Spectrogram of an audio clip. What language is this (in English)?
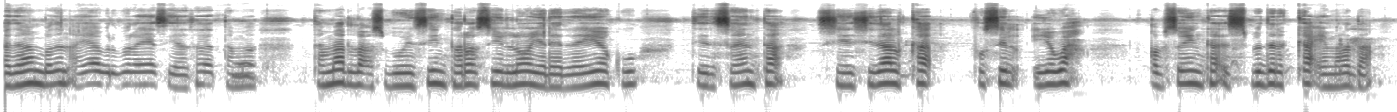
Somali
